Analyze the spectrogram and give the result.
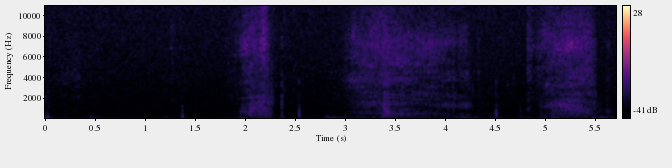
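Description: Long nails of one hand scratch across the top of a medium, closed, hollow brown corrugated cardboard shipping box. Soft, dry scraping swells in bright bursts over a low rumble, with a few brief ticks from the nails catching the surface.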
